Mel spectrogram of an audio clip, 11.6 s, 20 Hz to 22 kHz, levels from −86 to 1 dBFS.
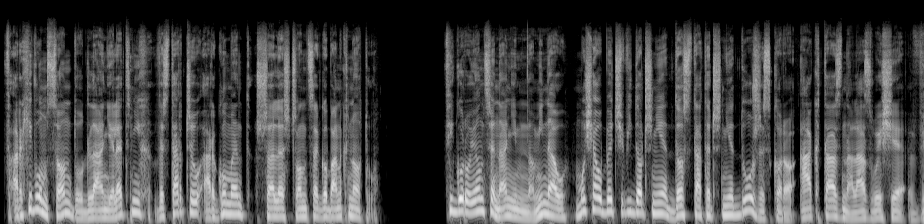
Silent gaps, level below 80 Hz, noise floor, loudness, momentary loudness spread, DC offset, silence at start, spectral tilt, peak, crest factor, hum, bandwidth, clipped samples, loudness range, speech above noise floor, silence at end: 5.45-5.49 s; -42 dBFS; under -90 dBFS; -17 LUFS; 4 LU; under 0.1%; 0.05 s; -4.5 dB/octave; -2 dBFS; 14 dB; none; 15 kHz; under 0.1%; 2 LU; over 73 dB; 0 s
